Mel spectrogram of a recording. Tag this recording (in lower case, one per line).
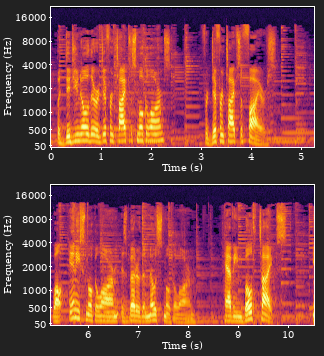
speech
music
